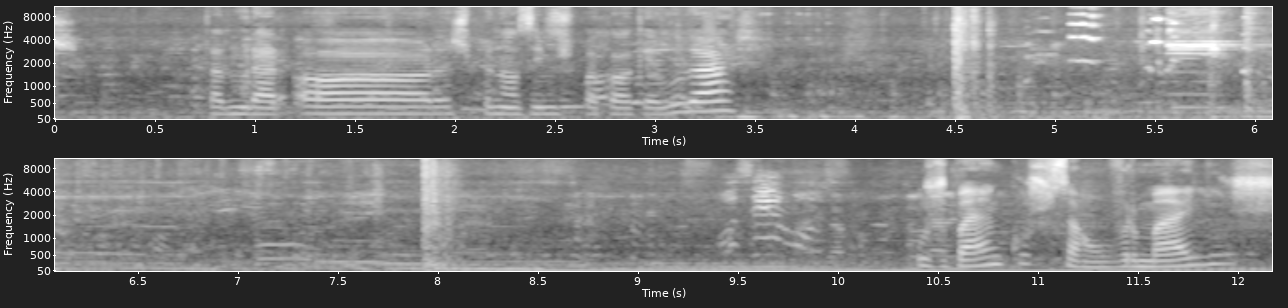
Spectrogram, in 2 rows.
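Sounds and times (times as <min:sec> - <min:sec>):
large 15-seat Toyota minibus engine drone: 0:00.0 - 0:12.1
voices chattering: 0:00.0 - 0:12.1
speech: 0:00.8 - 0:03.8, 0:10.4 - 0:12.1
clicks and clunks inside minibus: 0:03.4 - 0:06.9, 0:07.7 - 0:08.4.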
